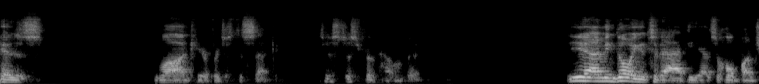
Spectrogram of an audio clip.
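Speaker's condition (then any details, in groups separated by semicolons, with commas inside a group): No condition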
